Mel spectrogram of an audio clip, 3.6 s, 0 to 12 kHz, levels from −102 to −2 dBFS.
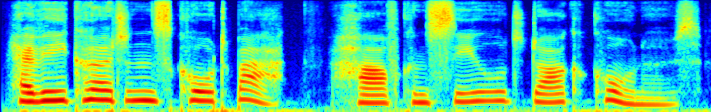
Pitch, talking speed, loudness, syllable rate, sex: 220 Hz, 135 wpm, -18 LUFS, 4.1 syllables/s, female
